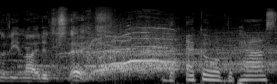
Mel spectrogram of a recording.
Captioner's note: cheering and applause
